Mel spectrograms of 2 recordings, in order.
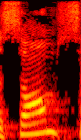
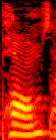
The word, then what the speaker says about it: Psalms: Okay, if you have a Bible, I want you to turn to Psalms chapter 130, or I've heard it said Palms. I'm not sure why people say that, but Psalms chapter 130, just so you know, the P is silent. It's random.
